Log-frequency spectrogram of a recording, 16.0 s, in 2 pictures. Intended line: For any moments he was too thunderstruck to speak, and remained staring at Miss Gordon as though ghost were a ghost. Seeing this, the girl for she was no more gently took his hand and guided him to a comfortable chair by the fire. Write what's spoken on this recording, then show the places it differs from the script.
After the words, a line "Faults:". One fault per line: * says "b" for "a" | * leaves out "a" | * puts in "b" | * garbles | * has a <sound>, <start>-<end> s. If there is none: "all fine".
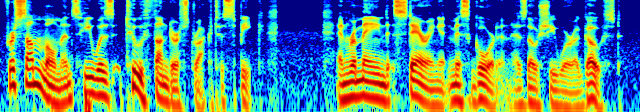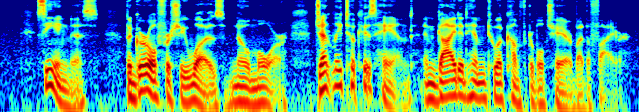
For some moments he was too thunderstruck to speak, and remained staring at Miss Gordon as though she were a ghost. Seeing this, the girl for she was no more gently took his hand and guided him to a comfortable chair by the fire.
Faults:
* says "some" for "any"
* says "she" for "ghost"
